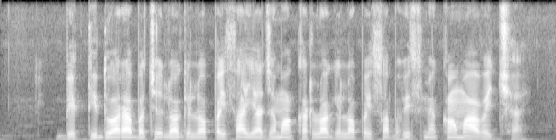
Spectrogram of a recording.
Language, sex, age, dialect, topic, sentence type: Maithili, male, 18-24, Angika, banking, statement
